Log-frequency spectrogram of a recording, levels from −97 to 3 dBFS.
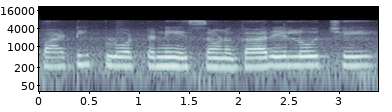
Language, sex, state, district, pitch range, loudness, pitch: Gujarati, female, Gujarat, Gandhinagar, 220-240 Hz, -12 LUFS, 230 Hz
